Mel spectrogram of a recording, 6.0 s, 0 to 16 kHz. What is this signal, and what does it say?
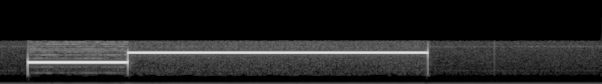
Two-tone page, heard as a one-second tone, then a three-second tone, about 900 then 1600 Hz, with noise. It is heard from 0.3 to 4.3 s.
